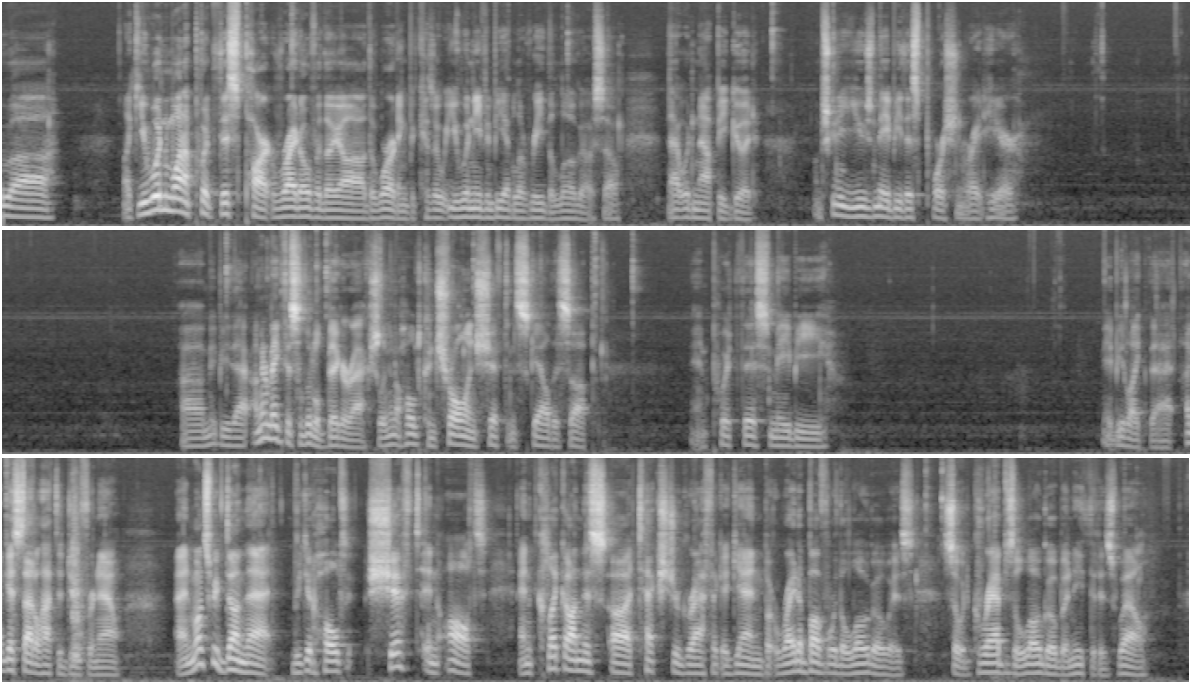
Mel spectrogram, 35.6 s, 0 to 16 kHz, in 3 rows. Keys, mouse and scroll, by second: 2.1 click, 5.8-8.1 drag, 8.5-14.5 drag, 15.1 click, 16.7-18.1 ctrl+shift+drag, 18.3-24.1 ctrl+shift+drag, 33.1 alt+shift+click.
